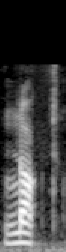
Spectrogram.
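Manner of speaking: नॉक्ड said as nokt, no k sound at the start, loud; silent k. Shown as a demonstration. Teacher shows students the silent k, loud and clear. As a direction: drop the k in नॉक्ड, begin straight on n. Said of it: "यहाँ के silent है".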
